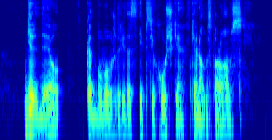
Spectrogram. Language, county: Lithuanian, Vilnius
